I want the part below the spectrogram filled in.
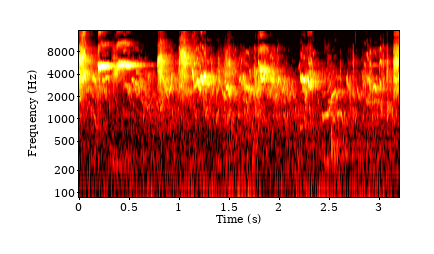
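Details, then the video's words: Budgerigar warbling: a steady, high-pitched stream of chattering chirps, clicks and squeaky notes with no pauses, and no other sounds. "Singing Budgies sound"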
